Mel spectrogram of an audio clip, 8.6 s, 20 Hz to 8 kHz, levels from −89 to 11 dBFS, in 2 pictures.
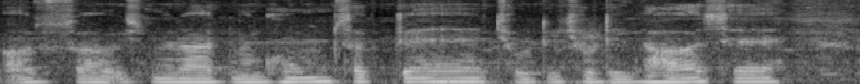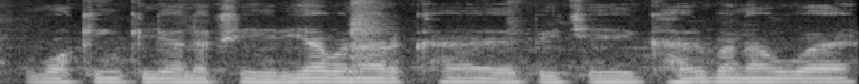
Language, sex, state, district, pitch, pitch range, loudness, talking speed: Hindi, male, Haryana, Jhajjar, 115 Hz, 110-120 Hz, -18 LUFS, 190 wpm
